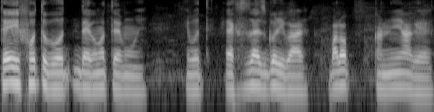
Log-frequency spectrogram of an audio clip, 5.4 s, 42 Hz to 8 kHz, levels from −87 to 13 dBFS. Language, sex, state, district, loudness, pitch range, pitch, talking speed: Chakma, female, Tripura, Dhalai, -19 LUFS, 120-145 Hz, 130 Hz, 100 wpm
